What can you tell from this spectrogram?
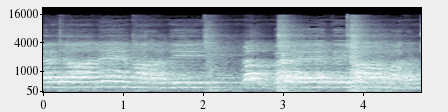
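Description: Group of men chanting a noha in unison. In the second half come sharp slaps about a second apart, the rhythmic chest-beating (matam) of mourners.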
